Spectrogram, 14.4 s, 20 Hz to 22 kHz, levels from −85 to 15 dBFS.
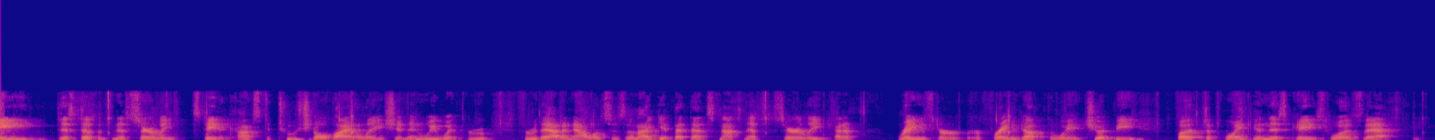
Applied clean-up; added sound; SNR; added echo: neural mask model RNNoise.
